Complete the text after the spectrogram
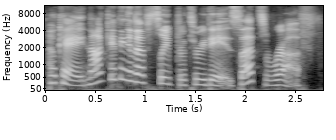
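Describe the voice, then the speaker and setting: A young adult woman with a high-pitched voice, chatting casually on a livestream and reading fan messages, bubbly and giggly. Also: sing-song, moderate pace, fairly bright tone, dry recording, studio quality. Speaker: VTuber streamer.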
